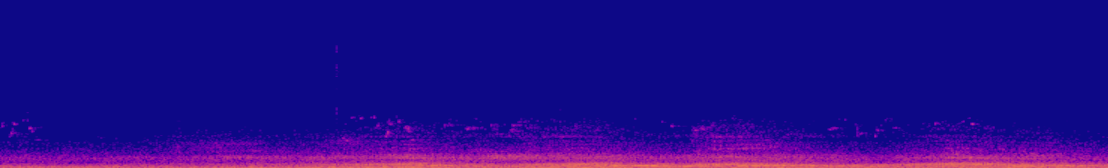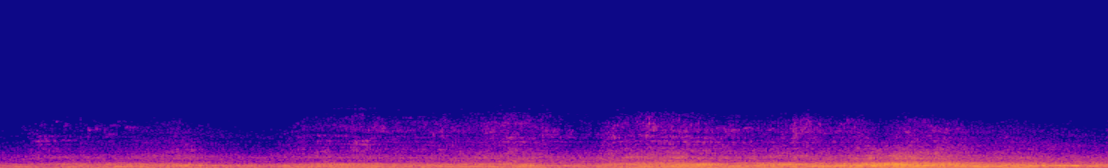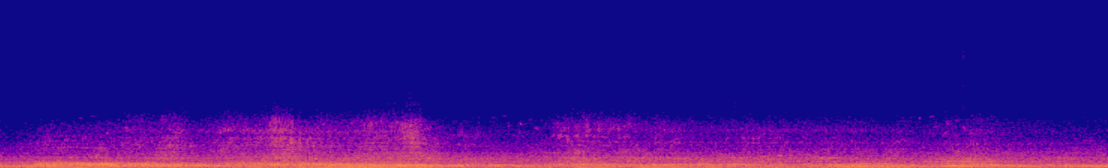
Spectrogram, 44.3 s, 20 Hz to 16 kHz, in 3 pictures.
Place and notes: Bretwalder Ave, Leabrook SA, Australia - Soundscape before dawn
Recording from 5:10 am (fifty minutes before sunrise). Within the general distant traffic ambience, you can hear, in early part of the recording, after a distant dog barking, in the foreground, a tawny frogmouth hooting; later, amongst other birds such as magpies, you can hear distant kookaburras.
